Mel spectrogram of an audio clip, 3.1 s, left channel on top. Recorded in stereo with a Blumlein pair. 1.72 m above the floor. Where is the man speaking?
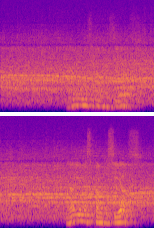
60° right, 4.5 m.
